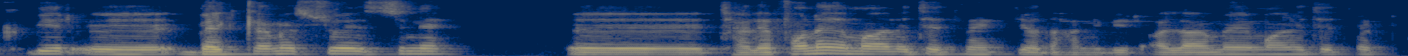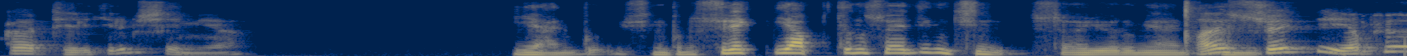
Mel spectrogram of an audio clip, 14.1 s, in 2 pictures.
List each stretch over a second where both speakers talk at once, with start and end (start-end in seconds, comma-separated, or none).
none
